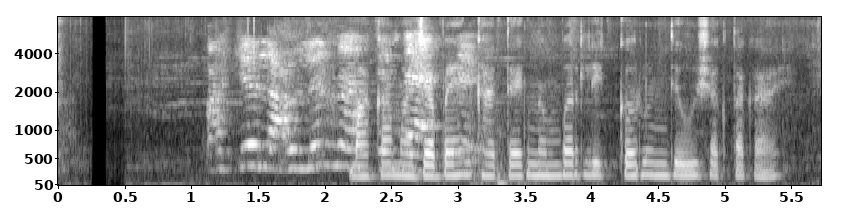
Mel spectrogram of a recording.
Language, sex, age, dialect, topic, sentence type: Marathi, female, 18-24, Southern Konkan, banking, question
